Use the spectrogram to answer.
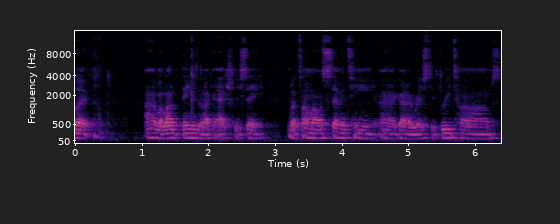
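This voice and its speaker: With an American accent, a man of medium pitch talks at a fairly quick pace in a dark, mellow, somewhat breathy tone, his intonation fairly even and the room echo audible. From Cleveland, Ohio, US Midwest. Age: 20s. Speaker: vlogger giving credit and life advice. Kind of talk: casual vlog monologue. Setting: getting ready for work early morning. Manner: casual, conversational.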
